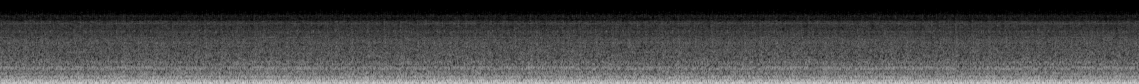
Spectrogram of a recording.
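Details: 2009 Hemi 1500 TRX4 auction truck, first start after months of rebuilding, about 87 psi oil pressure: deep, even V8 burble at steady idle, no stumbles, misses or ticks while warming up, no longer jerking like before; normal idle.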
